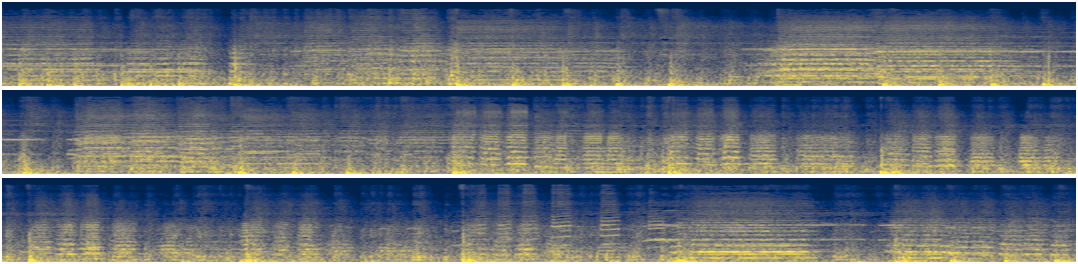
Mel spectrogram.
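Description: Bolivian marching brass band playing live, with trumpets, baritone horns and tubas, and clarinets, over a steady drum beat.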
